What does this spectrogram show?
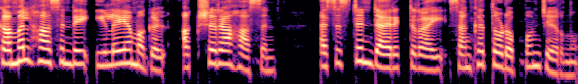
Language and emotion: Malayalam, neutral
